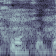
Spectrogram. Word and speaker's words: quokka: It's called a quokka. Bear me a second. – It's called semen. – That's spelled Q-U-O-K-K-A.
